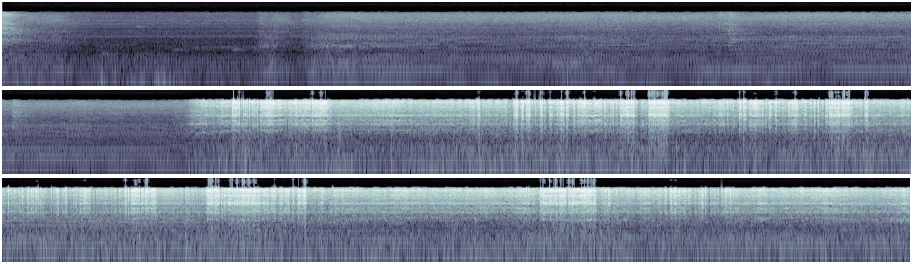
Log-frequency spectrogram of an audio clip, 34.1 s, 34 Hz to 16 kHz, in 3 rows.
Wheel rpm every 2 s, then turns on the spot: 0, 0, 0, 0, 0, 0, 0, 180, 230, 230, 230, 230, 230, 230, 230, 220, 230.
none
